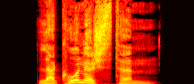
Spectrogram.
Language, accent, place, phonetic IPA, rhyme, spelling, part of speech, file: German, Germany, Berlin, [ˌlaˈkoːnɪʃstəm], -oːnɪʃstəm, lakonischstem, adjective, De-lakonischstem.ogg
- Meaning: strong dative masculine/neuter singular superlative degree of lakonisch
